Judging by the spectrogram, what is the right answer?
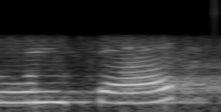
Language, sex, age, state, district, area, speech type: Odia, female, 18-30, Odisha, Sambalpur, rural, conversation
